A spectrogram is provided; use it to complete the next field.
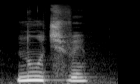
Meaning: a kind of tub used for performing household jobs, particularly bathing small children and kneading dough
- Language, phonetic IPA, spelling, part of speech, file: Ukrainian, [ˈnɔt͡ʃʋe], ночви, noun, Uk-ночви.ogg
